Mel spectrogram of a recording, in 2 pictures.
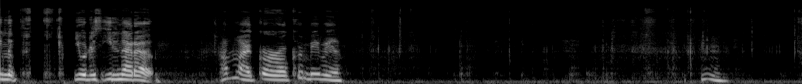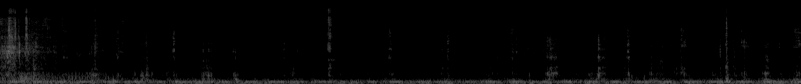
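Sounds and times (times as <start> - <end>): person chewing: 3.5 - 16.0.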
